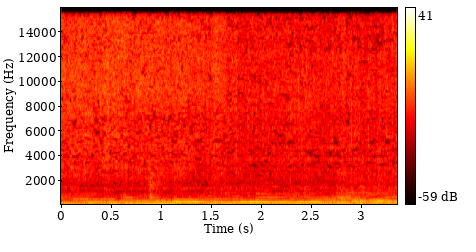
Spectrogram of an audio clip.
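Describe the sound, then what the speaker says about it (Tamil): Crushed onion and dried red chillies frying in a pan, a loud, dense and unbroken sizzle heard up close with no voices. "வெங்காயம் தட்டினது சேர்த்து நல்லா கலக்கி கிளறலாம்"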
